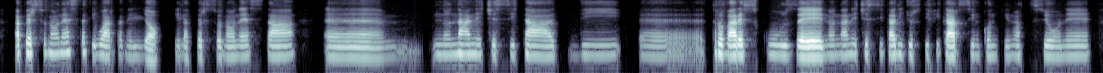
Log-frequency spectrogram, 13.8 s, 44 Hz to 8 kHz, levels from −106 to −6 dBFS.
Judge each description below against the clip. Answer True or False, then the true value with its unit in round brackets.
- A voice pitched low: False (155 Hz)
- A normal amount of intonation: False (1.9 semitones)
